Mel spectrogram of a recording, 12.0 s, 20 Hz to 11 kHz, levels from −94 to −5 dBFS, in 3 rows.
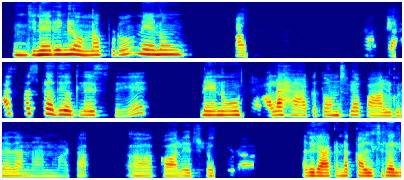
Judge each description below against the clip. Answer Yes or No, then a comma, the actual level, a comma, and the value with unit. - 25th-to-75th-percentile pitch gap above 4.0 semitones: Yes, average, 4.5 semitones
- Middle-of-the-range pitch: No, high, 210 Hz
